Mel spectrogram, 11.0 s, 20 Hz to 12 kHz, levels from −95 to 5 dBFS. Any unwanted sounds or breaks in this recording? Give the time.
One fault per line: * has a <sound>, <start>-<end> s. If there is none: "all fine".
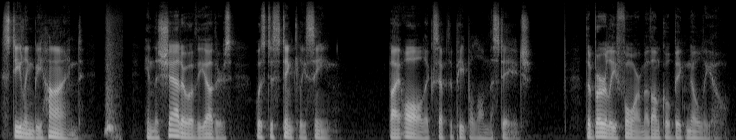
* has a whoosh, 1.6-1.9 s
